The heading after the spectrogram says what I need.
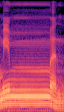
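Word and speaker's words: مِمَّنْ: mimman ini sama nih mimman pun asalnya mim Nun mim Nun itu Nun yang pertama dihilangkan diganti dengan tasdid makanya disebut gunah bacanya mendengung mimman itu gunah itu Pak karena sebetulnya ada Nun di situ awalnya jadi siapakah yang lebih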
